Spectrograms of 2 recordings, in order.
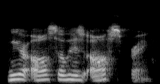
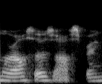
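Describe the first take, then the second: First: It is said with excitement and wonder. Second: It is said in a bored, flat way.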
